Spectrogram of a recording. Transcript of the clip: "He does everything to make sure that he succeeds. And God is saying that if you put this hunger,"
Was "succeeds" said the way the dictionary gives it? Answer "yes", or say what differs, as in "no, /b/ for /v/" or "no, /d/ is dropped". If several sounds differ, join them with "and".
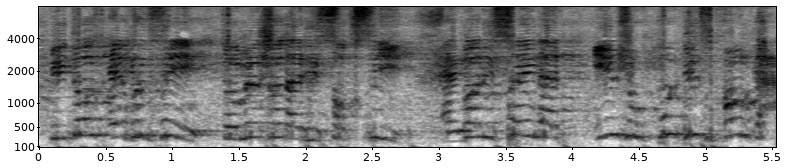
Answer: no, /z/ is dropped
